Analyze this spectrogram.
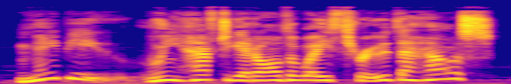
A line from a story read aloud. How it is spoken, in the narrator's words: Julie said, her voice panicked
